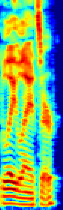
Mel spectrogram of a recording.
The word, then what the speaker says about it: Gleylancer: games had engrish titles really should be grey lancer but they called it glay lancer and well that's the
